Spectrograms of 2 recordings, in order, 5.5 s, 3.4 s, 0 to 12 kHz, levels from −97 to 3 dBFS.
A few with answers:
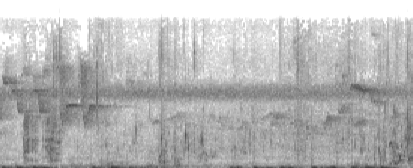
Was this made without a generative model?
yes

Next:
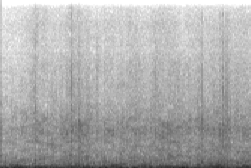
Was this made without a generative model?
no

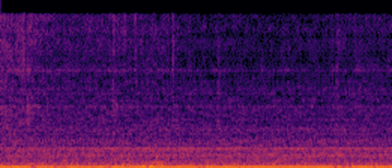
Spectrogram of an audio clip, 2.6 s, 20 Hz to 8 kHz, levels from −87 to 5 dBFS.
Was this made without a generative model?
no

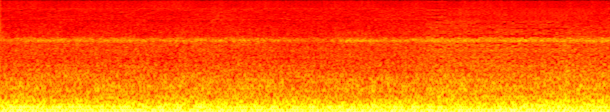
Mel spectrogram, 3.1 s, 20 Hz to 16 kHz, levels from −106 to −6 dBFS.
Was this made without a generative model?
no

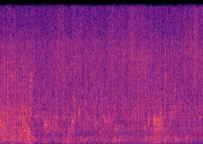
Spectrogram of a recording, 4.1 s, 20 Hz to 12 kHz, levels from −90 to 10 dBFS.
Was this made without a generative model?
yes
